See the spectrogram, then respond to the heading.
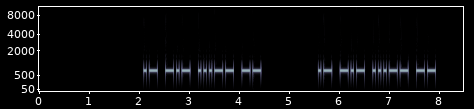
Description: Morse code, heard as a keyed tone, about 22 wpm, 700 Hz. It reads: AK3M AK3M
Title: USA Call Signs - 4 Characters - Repeated 2x - 22wpm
